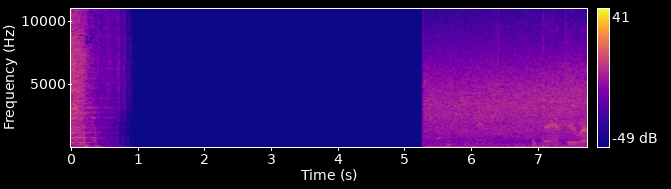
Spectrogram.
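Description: After a brief opening sound and a stretch of silence, Snoqualmie Falls in Washington roars as a continuous broadband rush of falling water, close and fairly loud, with no talk over it.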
